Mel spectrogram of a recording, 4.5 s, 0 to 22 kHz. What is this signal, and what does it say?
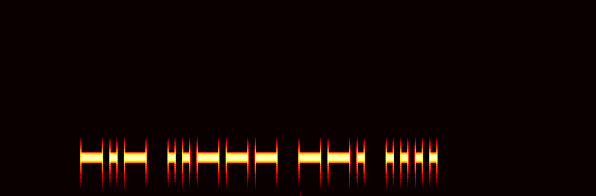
Morse code, heard as a keyed tone, about 26 wpm, 700 Hz. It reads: K2GH
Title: Speed Racing - USA 1x2 Call Signs 22wpm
